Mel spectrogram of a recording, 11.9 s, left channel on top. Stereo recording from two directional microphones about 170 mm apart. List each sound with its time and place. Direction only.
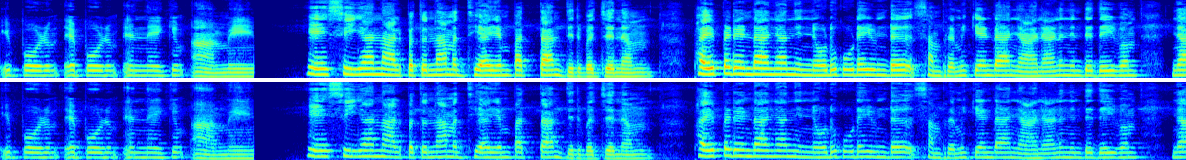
0.0 s speech: 20° left (ahead or behind)
3.1 s a woman's voice: 40° left (ahead or behind)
